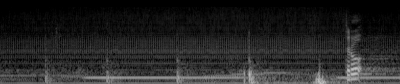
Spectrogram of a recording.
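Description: Sharp wooden knocks, about one every 0.7 s and growing louder, typical of a wayang kulit dalang's cempala striking the puppet chest, over a steady low hum.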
